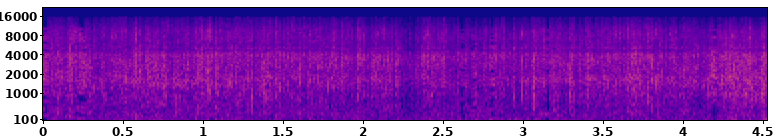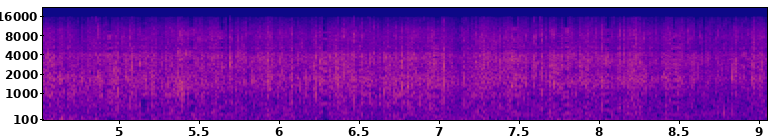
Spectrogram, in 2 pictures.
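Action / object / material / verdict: scrape / thin plastic bread bag / plastic / none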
